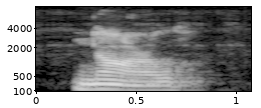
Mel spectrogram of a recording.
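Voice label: "gnarl", British English; pronunciations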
